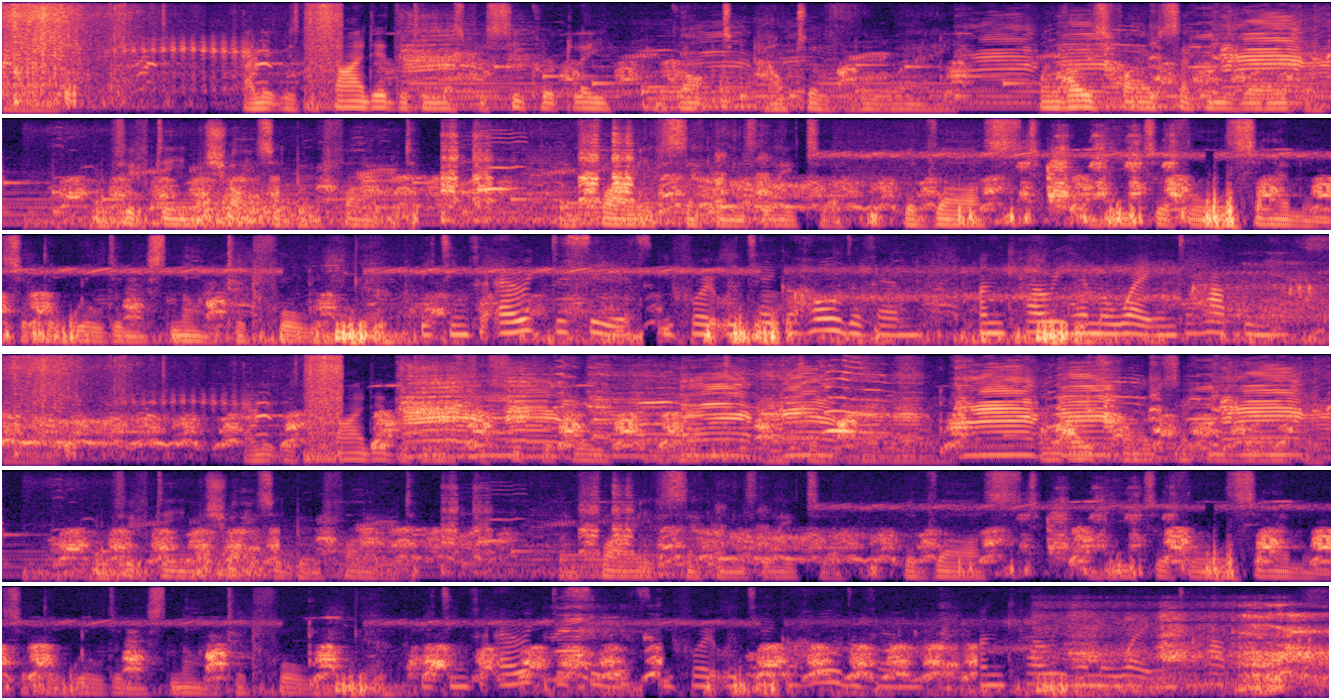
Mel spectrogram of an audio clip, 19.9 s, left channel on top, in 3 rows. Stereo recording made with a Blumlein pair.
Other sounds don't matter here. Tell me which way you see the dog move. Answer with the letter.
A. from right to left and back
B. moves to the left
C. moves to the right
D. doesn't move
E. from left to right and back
A.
